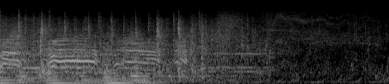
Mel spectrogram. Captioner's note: laughing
